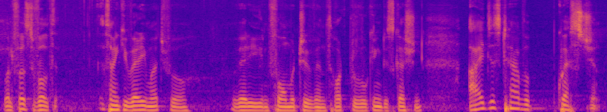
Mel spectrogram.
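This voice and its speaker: Deep, mellow man asking formally. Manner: formal, deliberate. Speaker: audience questioner.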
